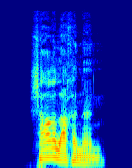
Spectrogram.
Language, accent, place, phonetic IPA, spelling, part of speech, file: German, Germany, Berlin, [ˈʃaʁlaxənən], scharlachenen, adjective, De-scharlachenen.ogg
- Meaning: inflection of scharlachen: 1. strong genitive masculine/neuter singular 2. weak/mixed genitive/dative all-gender singular 3. strong/weak/mixed accusative masculine singular 4. strong dative plural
